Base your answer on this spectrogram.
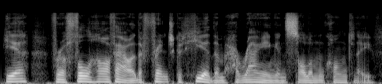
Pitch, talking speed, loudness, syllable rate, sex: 100 Hz, 235 wpm, -18 LUFS, 6.0 syllables/s, male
